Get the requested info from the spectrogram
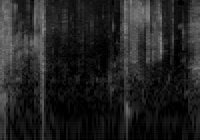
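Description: Cartoon sound effects: a short wet squish as jelly is squirted from a jar onto a burger patty, two quick sounds near the start. About a second later comes a noisy bite and chewing sound.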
